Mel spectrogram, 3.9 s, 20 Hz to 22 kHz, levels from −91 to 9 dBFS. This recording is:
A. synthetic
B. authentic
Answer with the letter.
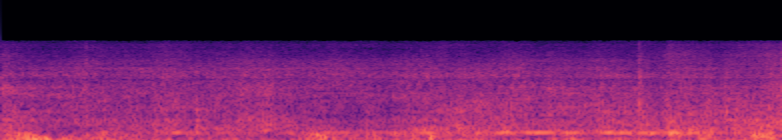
A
